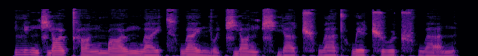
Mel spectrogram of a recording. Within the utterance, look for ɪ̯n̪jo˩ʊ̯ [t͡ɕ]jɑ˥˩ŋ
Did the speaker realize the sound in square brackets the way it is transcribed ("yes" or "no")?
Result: yes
